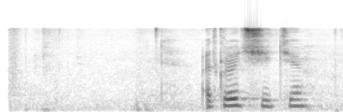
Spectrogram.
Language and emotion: Russian, neutral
